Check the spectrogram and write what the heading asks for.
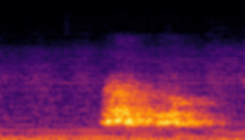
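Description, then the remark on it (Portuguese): A single short, high-pitched bark or yip from a small dog, moderately loud, over a low background hum with no talking. “cachorrinho de quem?”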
